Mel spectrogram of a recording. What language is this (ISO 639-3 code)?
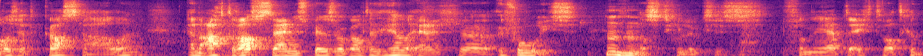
nld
